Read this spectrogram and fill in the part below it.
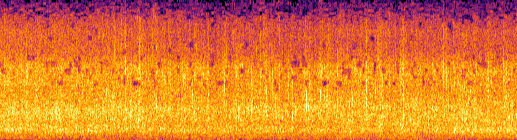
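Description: Water of a nature-preserve stream rushes under a bridge, a steady, dense, loud wash of broadband flow with no variation and no talking.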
